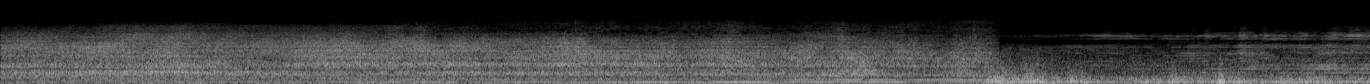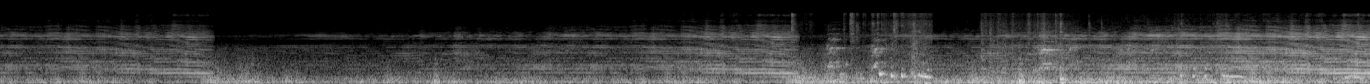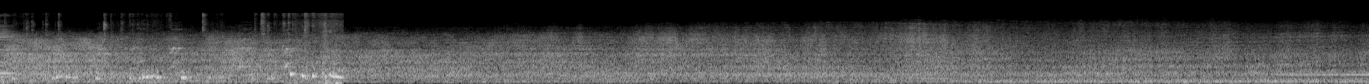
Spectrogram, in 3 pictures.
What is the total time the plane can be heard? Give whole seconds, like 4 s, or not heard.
41 s.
